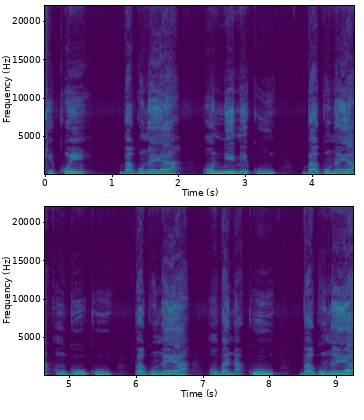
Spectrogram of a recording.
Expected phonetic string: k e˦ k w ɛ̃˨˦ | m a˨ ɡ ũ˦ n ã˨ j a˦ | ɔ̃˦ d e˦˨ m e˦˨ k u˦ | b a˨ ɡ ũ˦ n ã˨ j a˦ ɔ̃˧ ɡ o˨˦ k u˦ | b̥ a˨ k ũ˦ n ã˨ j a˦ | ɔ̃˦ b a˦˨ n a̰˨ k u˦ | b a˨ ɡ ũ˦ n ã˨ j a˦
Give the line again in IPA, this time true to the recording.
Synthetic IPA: k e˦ k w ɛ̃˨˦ | b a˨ ɡ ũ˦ n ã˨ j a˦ | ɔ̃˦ n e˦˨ m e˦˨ k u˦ | b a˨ ɡ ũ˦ n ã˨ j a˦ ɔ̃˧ ɡ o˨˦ k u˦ | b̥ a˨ ɡ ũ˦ n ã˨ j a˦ | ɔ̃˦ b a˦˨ n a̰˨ k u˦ | b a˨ ɡ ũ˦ n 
